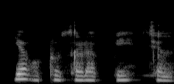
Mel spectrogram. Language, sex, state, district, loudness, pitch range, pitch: Hindi, female, Bihar, Saran, -32 LUFS, 195-210 Hz, 200 Hz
